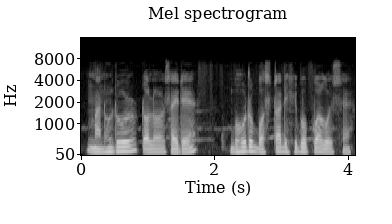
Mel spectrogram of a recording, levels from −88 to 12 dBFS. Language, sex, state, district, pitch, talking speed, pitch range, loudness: Assamese, male, Assam, Sonitpur, 125 Hz, 130 wpm, 115-140 Hz, -16 LUFS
